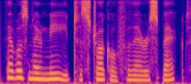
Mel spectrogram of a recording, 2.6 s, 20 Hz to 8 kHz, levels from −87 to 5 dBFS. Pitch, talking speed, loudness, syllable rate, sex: 195 Hz, 210 wpm, -17 LUFS, 5.1 syllables/s, female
